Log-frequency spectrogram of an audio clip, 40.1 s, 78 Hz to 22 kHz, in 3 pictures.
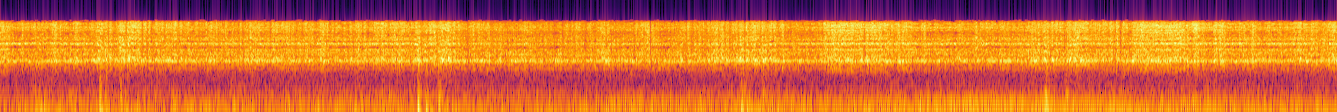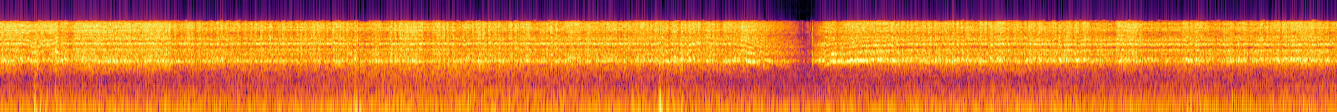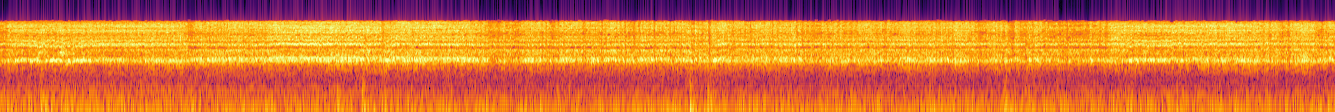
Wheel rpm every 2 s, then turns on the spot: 160, 160, 160, 160, 160, 160, 160, 160, 160, 160, 90, 150, 150, 160, 160, 160, 160, 160, 160, 160.
none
